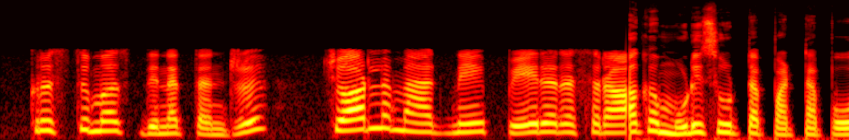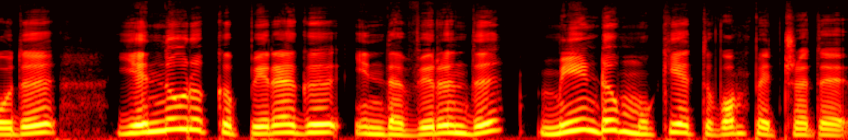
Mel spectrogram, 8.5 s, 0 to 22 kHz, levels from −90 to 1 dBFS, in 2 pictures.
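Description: Speech. From 0 to 3.15 s it sounds dull and boxy, with nothing above 5 kHz, about 5 dB quieter, and with its own faint noise floor. A brief gap at 3.15 s precedes fuller sound. This is likely an input switched to a poorer device.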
